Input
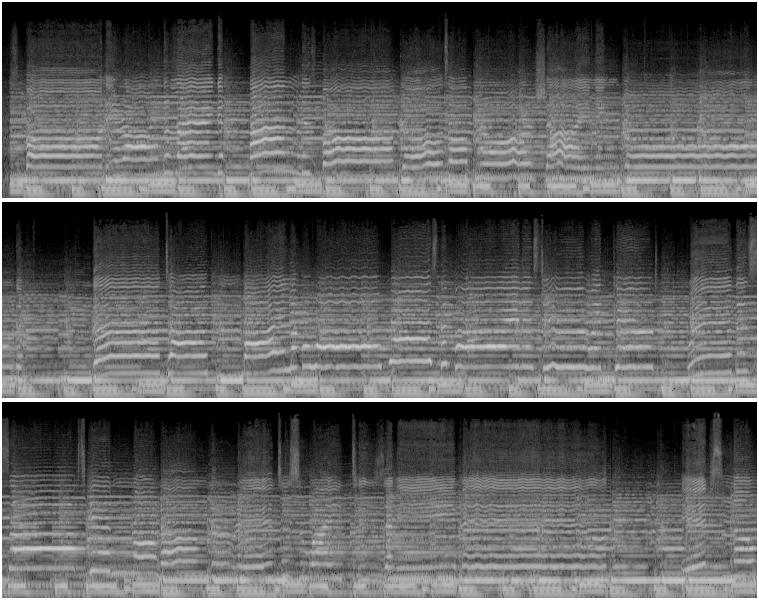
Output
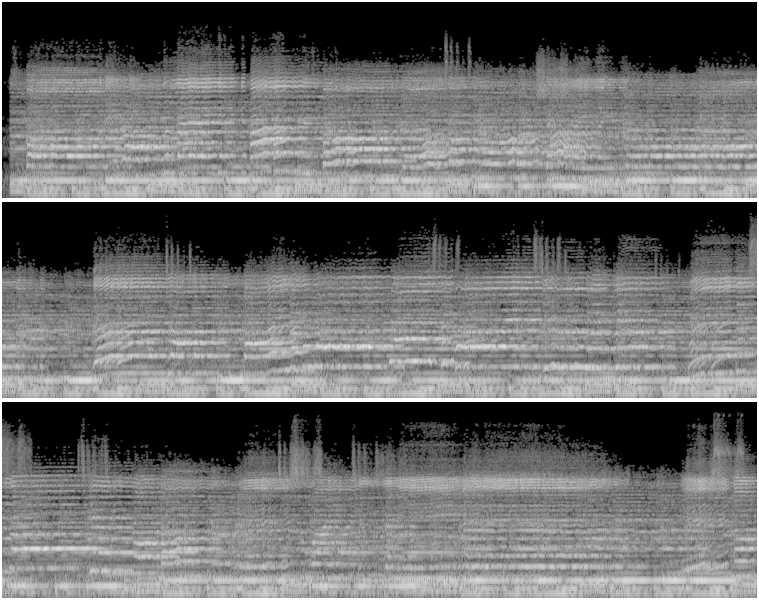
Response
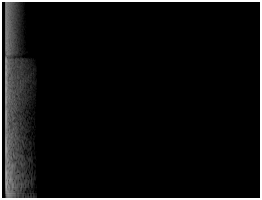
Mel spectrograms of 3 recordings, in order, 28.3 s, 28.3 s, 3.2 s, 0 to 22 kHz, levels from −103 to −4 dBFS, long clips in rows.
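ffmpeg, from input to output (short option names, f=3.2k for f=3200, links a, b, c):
-af "highshelf=f=3.8k:t=q:w=3:g=6,aecho=1:1:64|140|215|290|299:0.562|0.447|0.188|0.631|0.15,afftfilt=real='re*gte(hypot(re,im),0.00355)':imag='im*gte(hypot(re,im),0.00355)':win_size=1024:overlap=0.75,volume=5dB"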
